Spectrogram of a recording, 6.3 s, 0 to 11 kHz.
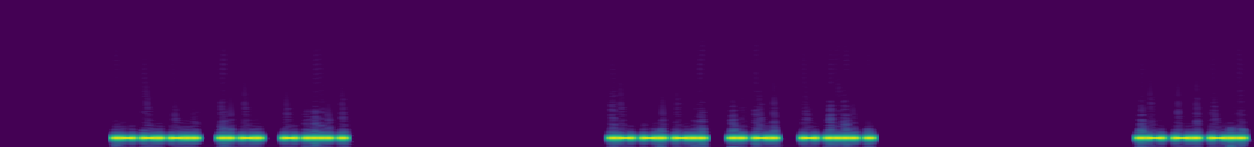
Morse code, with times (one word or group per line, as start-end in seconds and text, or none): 0.6-1.0 AND
1.1-1.3 IN
1.4-1.7 THE
3.1-3.5 AND
3.7-3.9 IN
4.0-4.4 THE
5.7-6.2 AND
